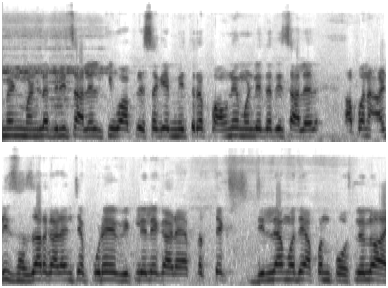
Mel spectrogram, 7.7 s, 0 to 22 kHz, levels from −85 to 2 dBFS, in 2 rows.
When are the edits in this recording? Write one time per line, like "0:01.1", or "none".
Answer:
none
